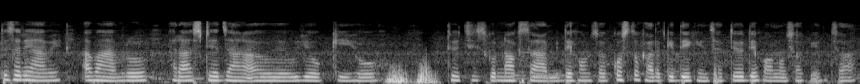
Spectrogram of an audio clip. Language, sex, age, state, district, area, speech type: Nepali, female, 30-45, West Bengal, Jalpaiguri, rural, spontaneous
